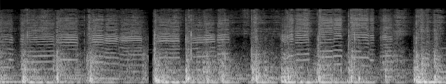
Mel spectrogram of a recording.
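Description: Middle Eastern folk music with a quick, steady drum beat and a melody line over it.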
